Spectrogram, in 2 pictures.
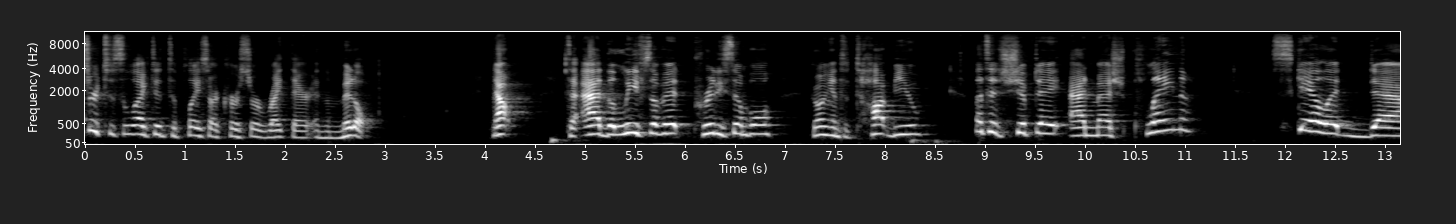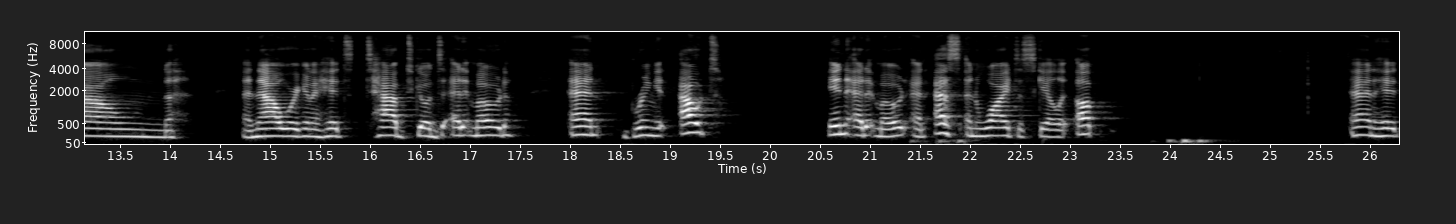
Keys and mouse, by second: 2.3 Tab, 3.8 a, 7.7 KP_7, 9.1 shift+a, 11.6 s, 16.0 Tab, 21.2 s, 23.8 g, 25.4-26.2 drag.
